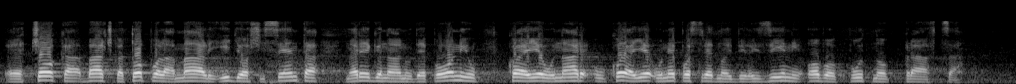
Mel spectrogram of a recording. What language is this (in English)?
Serbian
